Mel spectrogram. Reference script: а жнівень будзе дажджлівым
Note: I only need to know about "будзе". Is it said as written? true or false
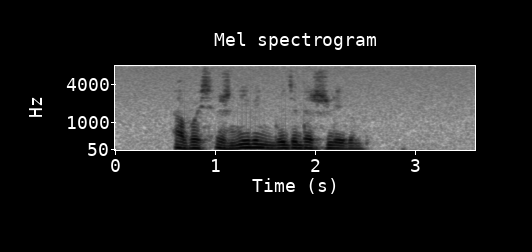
true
